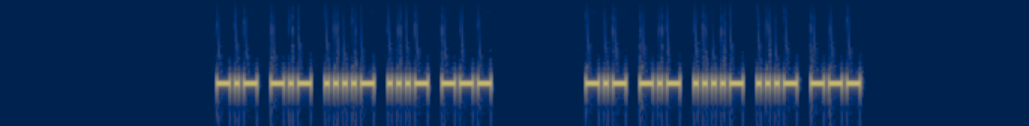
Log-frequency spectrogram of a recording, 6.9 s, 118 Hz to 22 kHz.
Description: Morse code, heard as a keyed tone, about 37 wpm, 700 Hz. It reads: KK4VO KK4VO
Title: USA Call Signs - 5 Characters - Repeated 2x - 40wpm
